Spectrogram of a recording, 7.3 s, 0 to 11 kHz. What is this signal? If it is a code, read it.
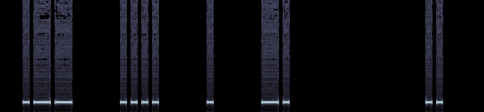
Morse code, heard as a keyed tone, about 15 wpm, spaced as for 8 wpm, 1000 Hz. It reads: WHEN I
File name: qotdfiles / 8wpm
